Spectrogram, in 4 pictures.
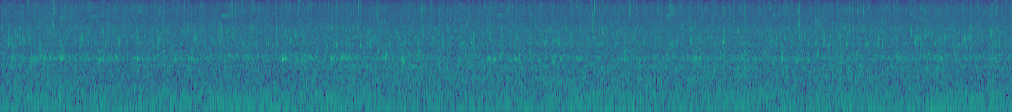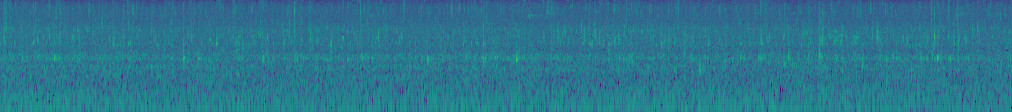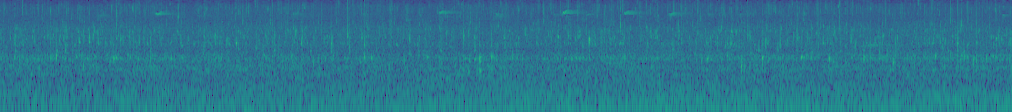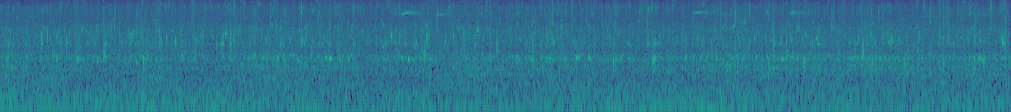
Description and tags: Wasser plaetschern
You can hear the water of a little river in a forrest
